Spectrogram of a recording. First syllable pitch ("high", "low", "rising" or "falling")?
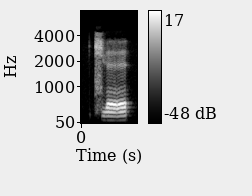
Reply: rising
